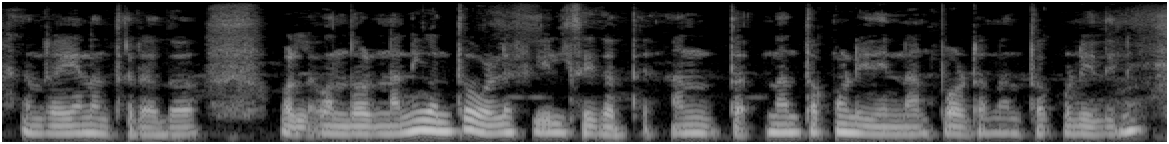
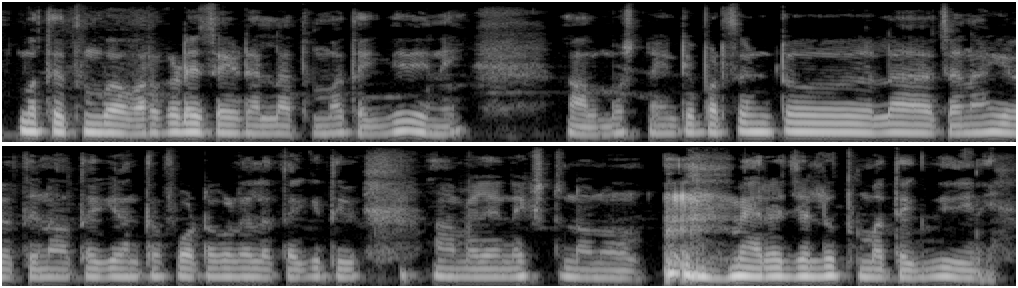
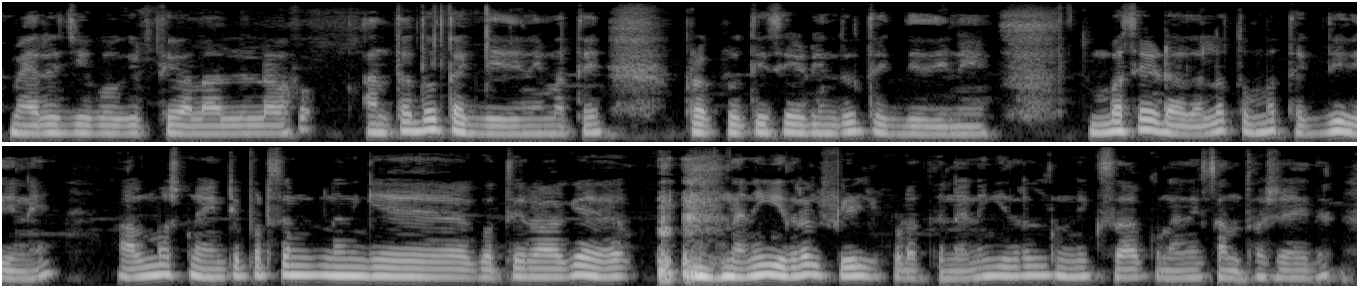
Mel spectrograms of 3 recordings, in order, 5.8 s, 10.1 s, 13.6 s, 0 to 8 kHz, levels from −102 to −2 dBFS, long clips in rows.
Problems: low volume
